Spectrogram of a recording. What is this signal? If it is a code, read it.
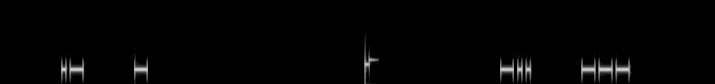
Morse code, heard as a keyed tone, about 27 wpm, spaced as for 13 wpm, 690 Hz. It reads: AT DO
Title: 4x Character Spacing - Top 100 Words - 28wpm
